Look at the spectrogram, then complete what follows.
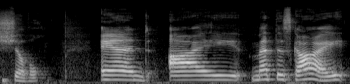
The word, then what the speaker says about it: Shelbyville: From Shelbyville, and pronounced shovel.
